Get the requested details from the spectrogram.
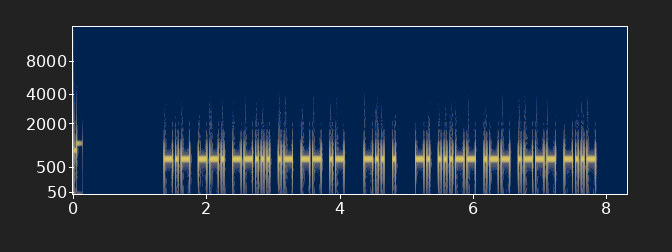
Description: Morse code, heard as a keyed tone, about 28 wpm, 700 Hz. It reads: KG7AMA DE N3WJX
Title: USA Callsign DE Callsign 28wpm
